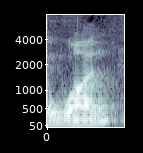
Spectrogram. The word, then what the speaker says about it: won: Então o verbo win no passado é won. Então a pronúncia é igual do número 1.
